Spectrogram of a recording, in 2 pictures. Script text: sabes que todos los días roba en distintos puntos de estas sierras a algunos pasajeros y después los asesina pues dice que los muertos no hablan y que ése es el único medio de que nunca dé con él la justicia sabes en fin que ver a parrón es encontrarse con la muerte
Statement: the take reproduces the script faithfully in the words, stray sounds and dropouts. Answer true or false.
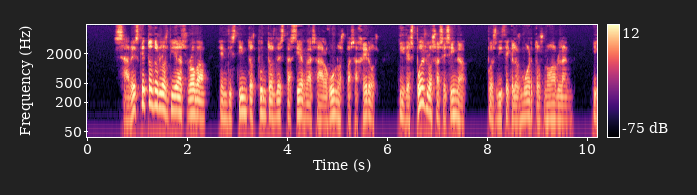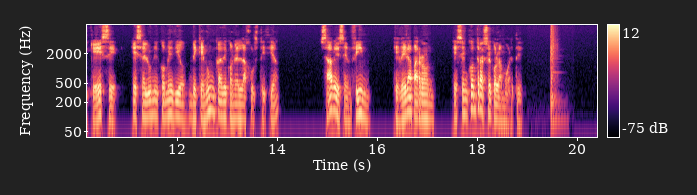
false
